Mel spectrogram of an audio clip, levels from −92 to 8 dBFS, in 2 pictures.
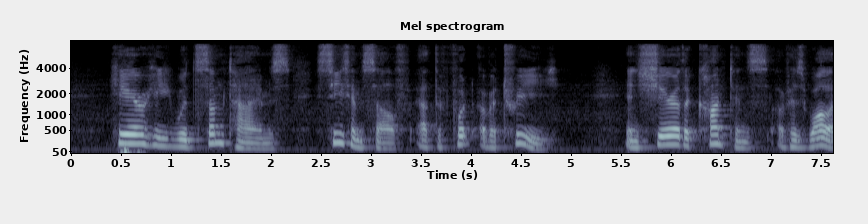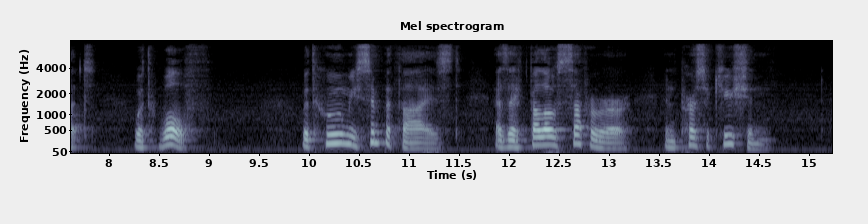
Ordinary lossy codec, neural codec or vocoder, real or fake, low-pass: MP3, 48 kbps; none; real; 7.2 kHz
